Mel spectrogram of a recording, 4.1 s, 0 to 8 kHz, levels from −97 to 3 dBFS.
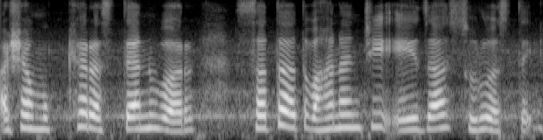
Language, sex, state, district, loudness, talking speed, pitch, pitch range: Marathi, female, Maharashtra, Sindhudurg, -17 LUFS, 130 wpm, 260 Hz, 235-280 Hz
